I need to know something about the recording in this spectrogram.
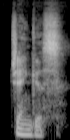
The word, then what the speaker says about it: Genghis: So that's the actual pronunciation is like Genghis.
